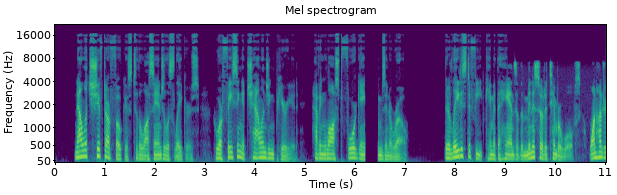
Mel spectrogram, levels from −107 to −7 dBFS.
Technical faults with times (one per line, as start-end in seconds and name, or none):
6.19-6.48 playback stall
9.05-11.02 input switched to a poorer device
